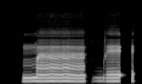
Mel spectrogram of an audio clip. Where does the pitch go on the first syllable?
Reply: high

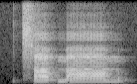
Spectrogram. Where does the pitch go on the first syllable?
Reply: high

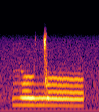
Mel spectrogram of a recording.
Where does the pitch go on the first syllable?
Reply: low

